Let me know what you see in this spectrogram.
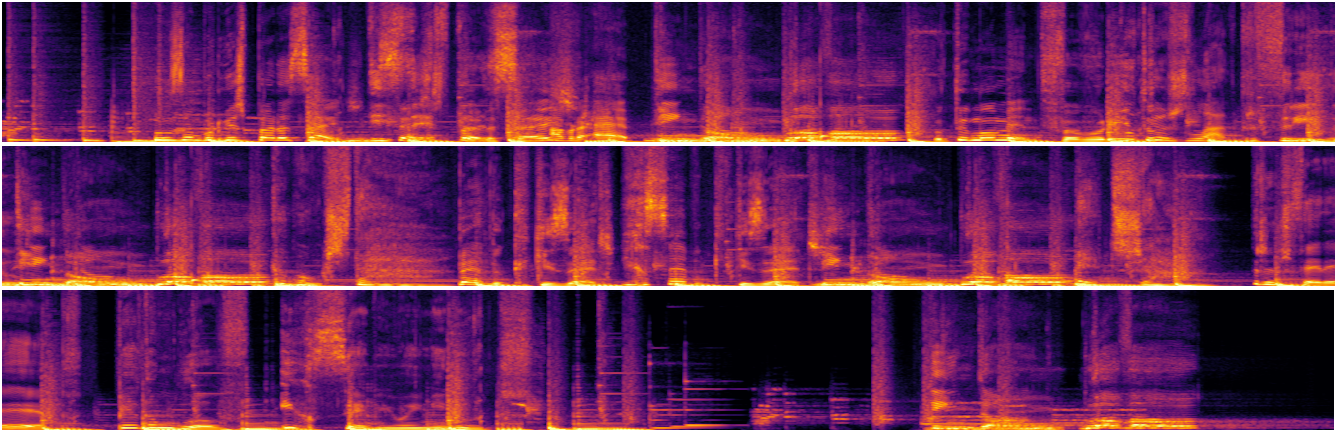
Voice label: COMMERCIAL, Portuguese, male; informative

